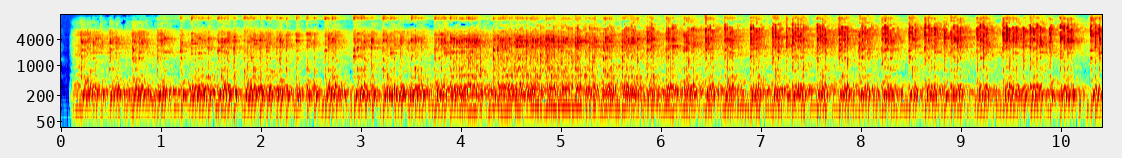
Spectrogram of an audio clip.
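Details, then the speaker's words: Land Rover Series 2 2.25L petrol engine newly rebuilt and fitted in a Series 1 107 chassis, first start after fixing a loose earth connection: steady, smooth, even idle with no misses or knocks. "what a pleasure to hear that engine raw back to life fantastic"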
